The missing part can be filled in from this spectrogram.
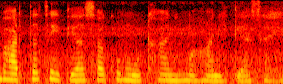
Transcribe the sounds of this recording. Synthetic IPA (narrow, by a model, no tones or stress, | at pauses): bʱaɾt̪at͡sait̪iɦasakʰuːpmoʈʰaːɽ̃iməɦanit̪iɦasaɦe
